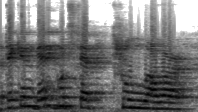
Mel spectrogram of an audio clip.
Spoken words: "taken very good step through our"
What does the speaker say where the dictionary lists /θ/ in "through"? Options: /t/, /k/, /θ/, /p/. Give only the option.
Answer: /t/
